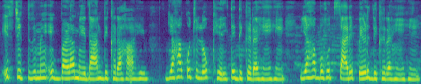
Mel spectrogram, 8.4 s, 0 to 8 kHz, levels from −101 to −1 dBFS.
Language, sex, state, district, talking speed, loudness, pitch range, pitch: Hindi, female, Madhya Pradesh, Bhopal, 165 wpm, -13 LUFS, 195-235 Hz, 210 Hz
